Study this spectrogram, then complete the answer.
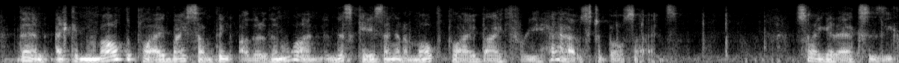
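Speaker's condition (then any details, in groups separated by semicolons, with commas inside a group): No condition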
